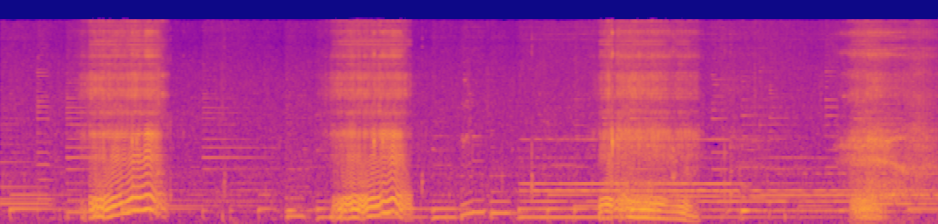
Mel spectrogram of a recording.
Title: Snoring man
